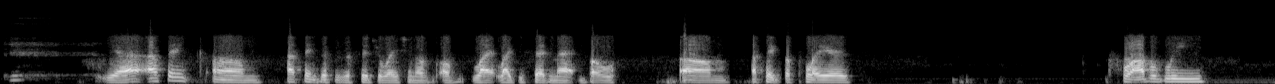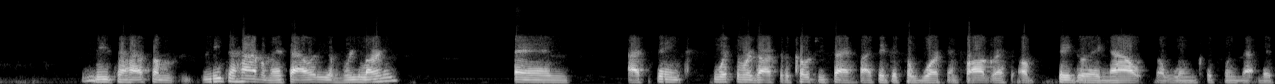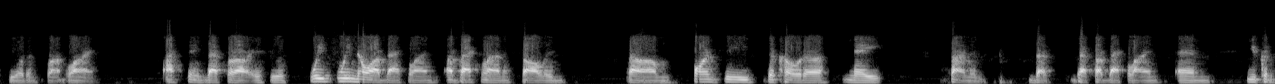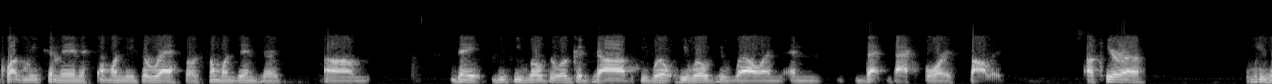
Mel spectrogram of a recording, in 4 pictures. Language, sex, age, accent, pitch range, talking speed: English, male, 40-59, American, 95-115 Hz, 150 wpm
